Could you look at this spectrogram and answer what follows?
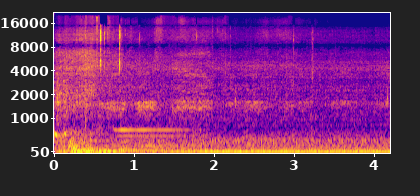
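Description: A 2.0 litre BMW 120d BluePerformance diesel starts with a short low burst, then settles into a steady, close rumbling idle with faint clatter.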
